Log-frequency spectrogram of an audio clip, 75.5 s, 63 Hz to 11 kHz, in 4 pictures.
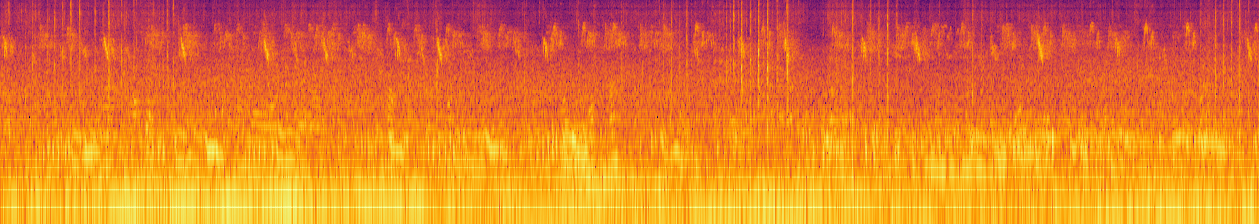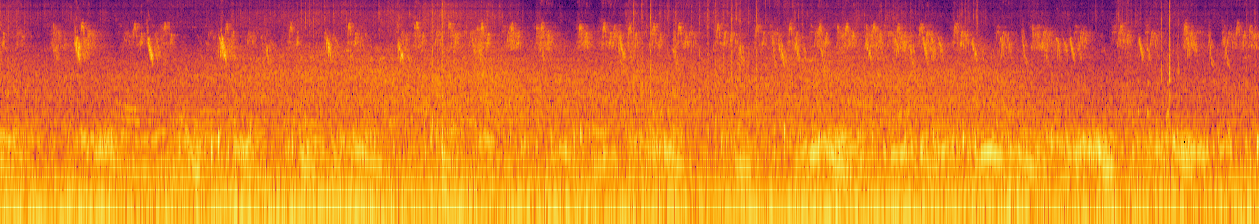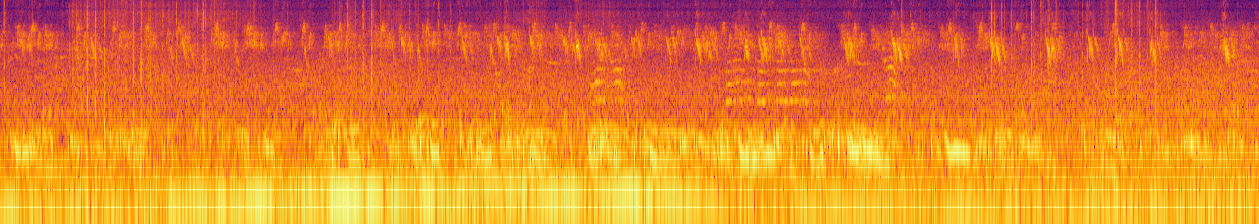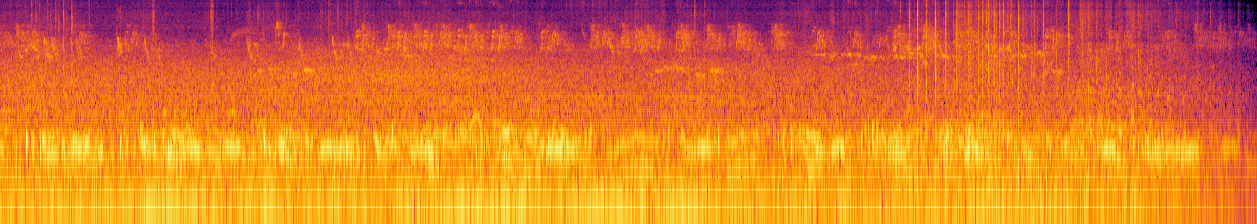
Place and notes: Maribor, Hitra Cesta - pidgeons and bells
hundred pidgeons on a concrete structure above the road, which disappears into a tunnel here.
(tech: SD702, Audio Technica BP4025)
